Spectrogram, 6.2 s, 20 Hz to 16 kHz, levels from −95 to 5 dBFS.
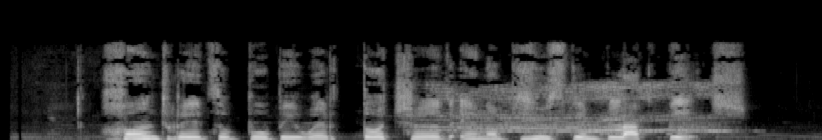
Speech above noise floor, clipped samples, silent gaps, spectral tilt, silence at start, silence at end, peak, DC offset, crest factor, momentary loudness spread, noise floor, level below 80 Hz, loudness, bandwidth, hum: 44 dB; under 0.1%; none; -5 dB/octave; 0.8 s; 0.6 s; -2 dBFS; under 0.1%; 20 dB; 12 LU; -64 dBFS; -74 dBFS; -21 LUFS; 11.5 kHz; none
